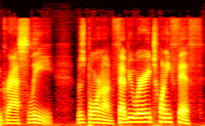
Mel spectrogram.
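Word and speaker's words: Grassle: Karen Grassel, pronounced Ky in Grass Lee, was born on February 25th, 1942 in Berkeley, California.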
